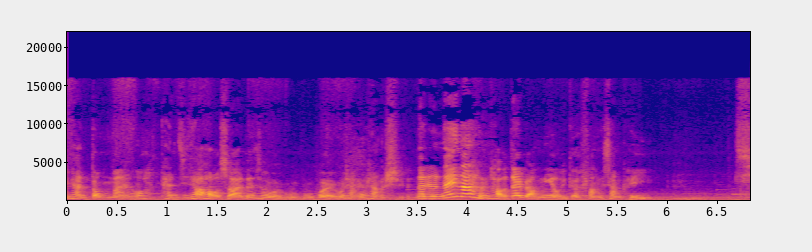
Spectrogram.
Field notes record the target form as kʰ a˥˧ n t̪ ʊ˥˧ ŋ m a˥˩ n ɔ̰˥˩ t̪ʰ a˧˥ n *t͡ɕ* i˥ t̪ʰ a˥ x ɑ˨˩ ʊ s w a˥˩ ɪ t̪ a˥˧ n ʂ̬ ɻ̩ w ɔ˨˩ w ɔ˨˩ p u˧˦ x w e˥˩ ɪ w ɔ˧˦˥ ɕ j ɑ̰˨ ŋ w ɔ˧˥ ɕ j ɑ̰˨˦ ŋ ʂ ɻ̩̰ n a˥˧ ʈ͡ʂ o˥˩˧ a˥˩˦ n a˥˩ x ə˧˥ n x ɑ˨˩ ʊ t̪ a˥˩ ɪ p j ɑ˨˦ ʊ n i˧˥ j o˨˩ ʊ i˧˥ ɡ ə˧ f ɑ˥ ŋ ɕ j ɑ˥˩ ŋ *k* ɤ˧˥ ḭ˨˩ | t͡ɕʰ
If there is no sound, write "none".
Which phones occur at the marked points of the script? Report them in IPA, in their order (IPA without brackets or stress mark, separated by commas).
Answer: t͡ɕ, kʰ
